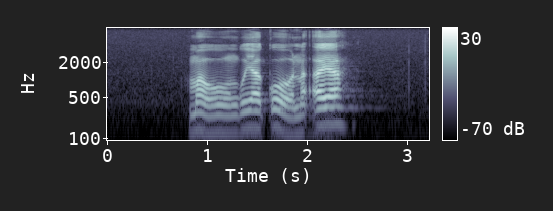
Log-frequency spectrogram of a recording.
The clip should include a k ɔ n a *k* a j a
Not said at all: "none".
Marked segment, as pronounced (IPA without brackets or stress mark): ʔ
